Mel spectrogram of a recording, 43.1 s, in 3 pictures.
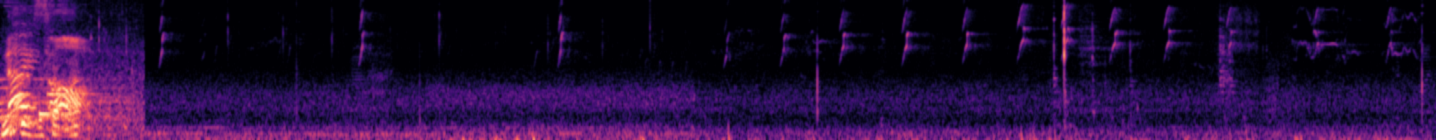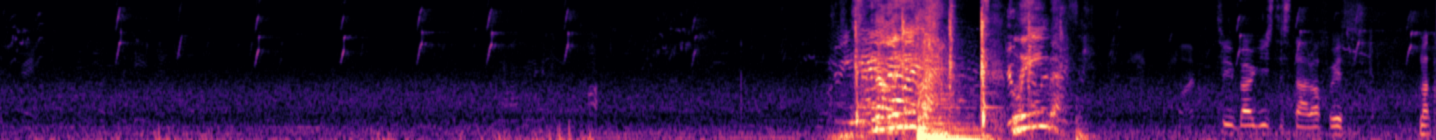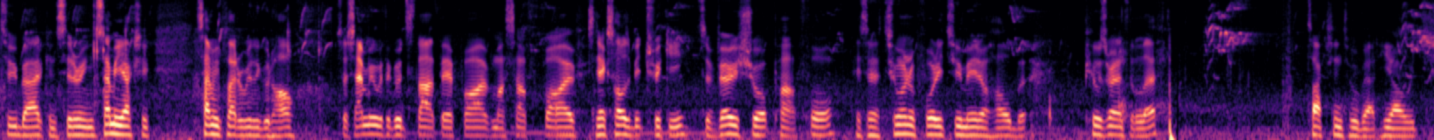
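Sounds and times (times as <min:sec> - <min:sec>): birds chirping: 0:24.5 - 0:43.0.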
